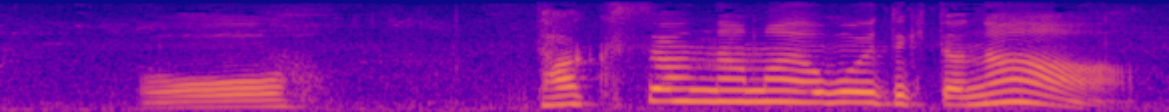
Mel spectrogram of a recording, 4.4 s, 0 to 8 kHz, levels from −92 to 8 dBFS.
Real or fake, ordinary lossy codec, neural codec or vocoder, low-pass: real; none; none; 7.2 kHz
